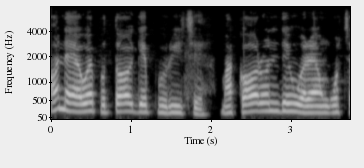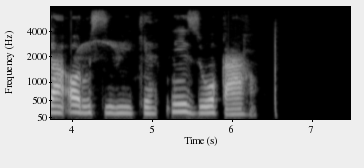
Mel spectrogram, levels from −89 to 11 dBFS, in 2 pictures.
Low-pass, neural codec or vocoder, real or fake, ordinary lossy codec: 7.2 kHz; none; real; none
